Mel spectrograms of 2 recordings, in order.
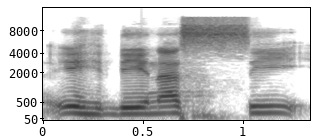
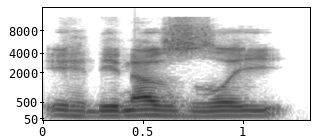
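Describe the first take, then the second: First: The second word starts with a plain thin s. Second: The second word starts with a z sound. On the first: "Tapi kalau masih pakai sin" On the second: "bisa dibaca jai, zai"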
